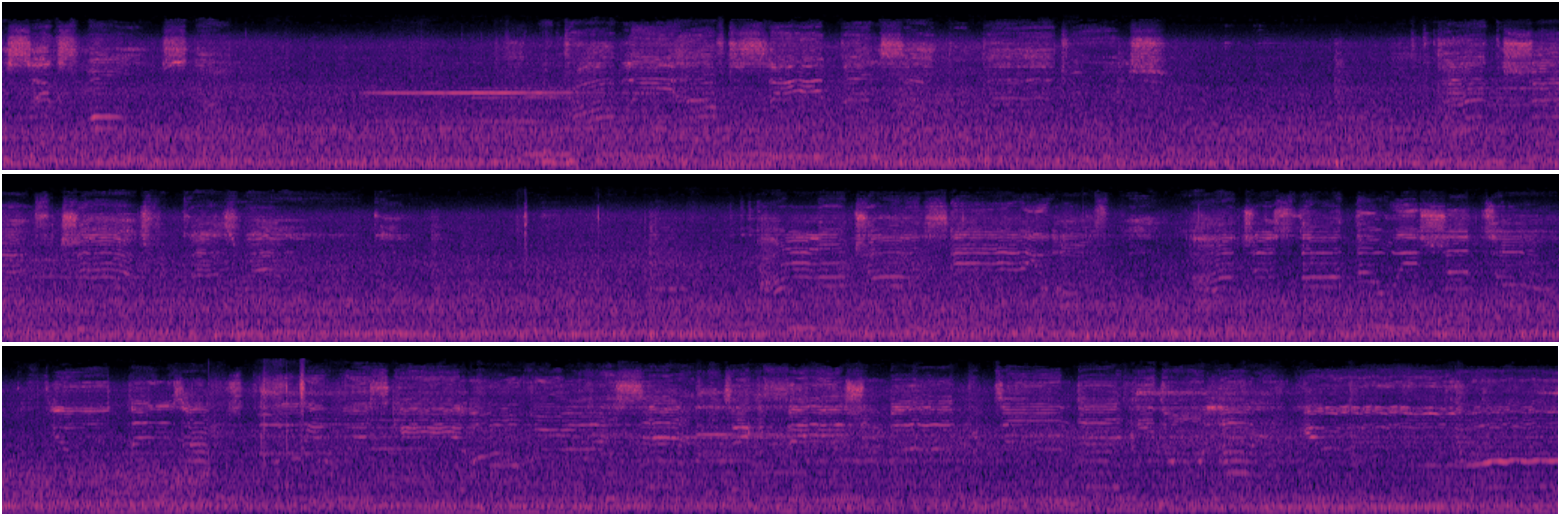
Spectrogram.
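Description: Car radio playing a song, with singing, heard inside the cabin of a moving car over steady road and engine noise.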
